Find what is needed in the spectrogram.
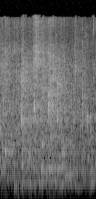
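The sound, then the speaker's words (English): Churning water sloshes and splashes continuously for a moment as a person hits black water after a descent into darkness, with a couple of sharper bursts of turbulence near the start and no voices. “As I hit the water, though, the reality of my situation sinks in.”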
